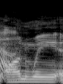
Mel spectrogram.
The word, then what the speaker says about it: ennui: And they had a sense of, you know, like, I can never pronounce this word, E-N-N-E-N-U-U-I, Anu, Enu, like when you basically have nothing going on and you're so bored that... – I don't even know what that is. No. – I'm like, that's a new word ever. – Wait, hold on. Spell this again. Hold on. Wait a second. Let me pull up the Google machine. – Enu. Hold on. It's E-N-N-U-I. – Ennui.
